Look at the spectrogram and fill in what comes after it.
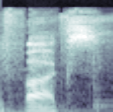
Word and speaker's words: Fuchs: Yeah, and the name, get ready for this, Guinea Fucks. All right, Fuchs. F-U-C-H-S. – Fuck you. – Like you pronounce that.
